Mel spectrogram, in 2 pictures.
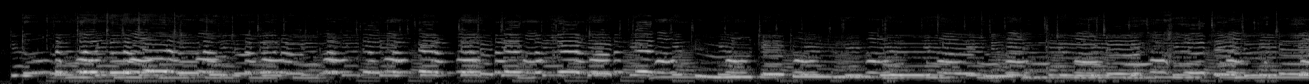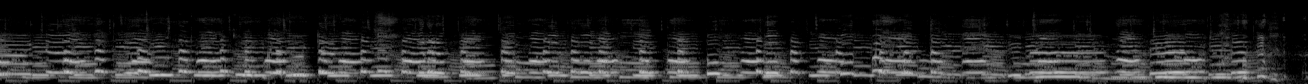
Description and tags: Choral Dissonance
These are recordings of a small female choir group I recorded for a college film back in 2012. I uploaded the cleanest takes I got, room noise is there but isn't terrible.
Vocal, Chorus, Singing, dissonance, silly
